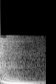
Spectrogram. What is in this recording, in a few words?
BANG BASS, DRM PERC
